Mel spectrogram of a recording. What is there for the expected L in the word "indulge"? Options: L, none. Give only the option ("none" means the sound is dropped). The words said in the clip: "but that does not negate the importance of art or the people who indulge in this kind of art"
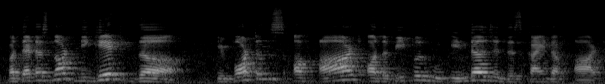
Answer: L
